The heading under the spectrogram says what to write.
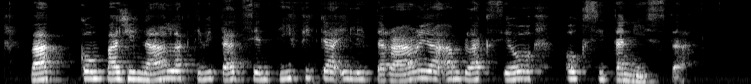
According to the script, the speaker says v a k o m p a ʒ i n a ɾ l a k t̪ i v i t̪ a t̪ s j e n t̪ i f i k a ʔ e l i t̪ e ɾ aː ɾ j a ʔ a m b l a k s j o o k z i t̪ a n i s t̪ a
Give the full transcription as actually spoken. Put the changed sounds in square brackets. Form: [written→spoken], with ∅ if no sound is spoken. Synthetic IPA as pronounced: v a k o m p a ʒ i n a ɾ l a k t̪ i v i t̪ a t̪ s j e n t̪ i f i k a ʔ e l i t̪ e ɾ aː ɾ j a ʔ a m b l a k s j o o k [z→s] i t̪ a n i s t̪ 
